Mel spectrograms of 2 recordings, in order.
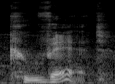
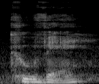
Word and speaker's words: Cuvert: Cuvert, I believe is how it's said. I think the T is silent.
